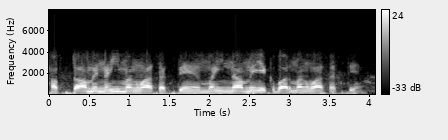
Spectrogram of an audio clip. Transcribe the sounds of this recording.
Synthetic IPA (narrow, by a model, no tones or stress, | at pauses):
həpt̪amẽnəɦĩmə̃ŋɡʋasək̚t̪eɦɛ̃məɦinamẽeːkbaɾmə̃ŋɡʋasək̚t̪eɦɛ̃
